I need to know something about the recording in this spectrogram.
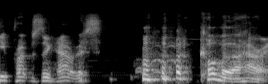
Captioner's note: laughing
